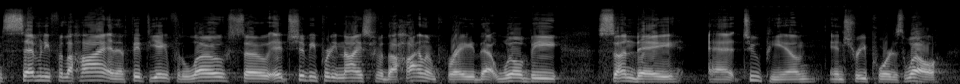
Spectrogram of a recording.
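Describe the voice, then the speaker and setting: A young weatherman runs through the forecast in a relaxed, informal way. His voice sits a little high for a man. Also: smooth. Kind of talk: weather report.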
